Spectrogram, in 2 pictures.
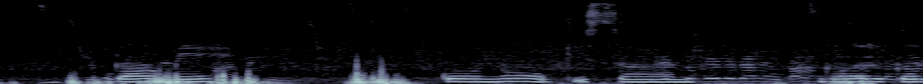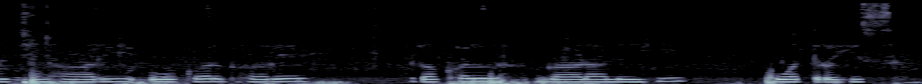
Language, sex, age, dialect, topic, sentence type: Chhattisgarhi, female, 18-24, Northern/Bhandar, agriculture, statement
